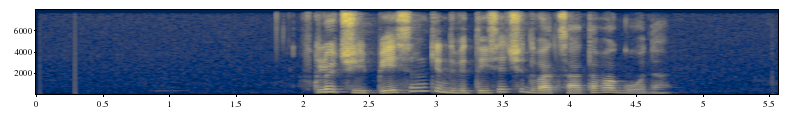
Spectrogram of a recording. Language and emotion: Russian, positive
